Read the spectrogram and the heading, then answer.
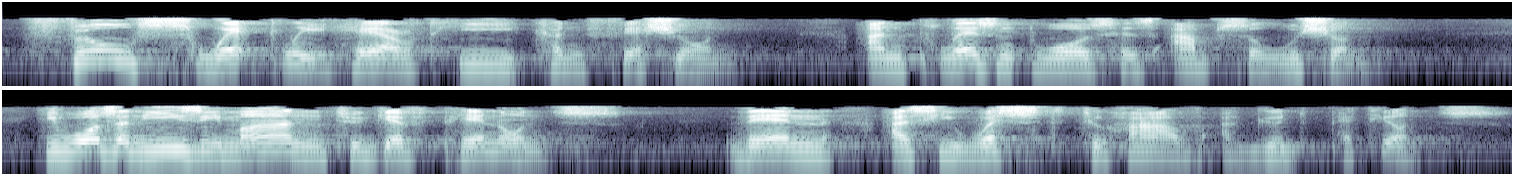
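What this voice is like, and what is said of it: Put-on Scottish accent reading verse. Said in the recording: “I'm going to try and read it to you in Middle English, okay, with a Scottish accent.”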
